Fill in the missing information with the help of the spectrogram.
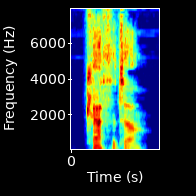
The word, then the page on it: catheter: Australian English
